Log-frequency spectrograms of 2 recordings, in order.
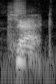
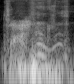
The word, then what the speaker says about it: Jax: Say Nia Jax. Jax. Not Jack. Not Jack. It's Jax. Jax.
